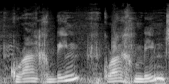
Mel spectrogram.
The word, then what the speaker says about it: Khruangbin: Una banda que se llama, es difícil pronunciar, Kruangbing, es K-H-R-U-A-N-G-B-I-N, Kruangbing sería, son de Houston, Texas.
